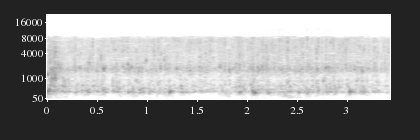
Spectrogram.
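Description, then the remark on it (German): Water gushes out of a punctured waterbed in a steady, forceful rush, a loud continuous splashing and hissing stream with small gurgling surges and no voices. “Oh nein, mein Wasserbett.”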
